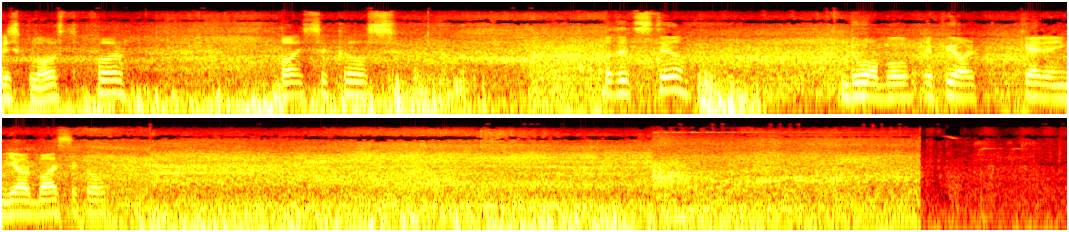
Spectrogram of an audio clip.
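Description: Wind blows outdoors, rumbling steadily.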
